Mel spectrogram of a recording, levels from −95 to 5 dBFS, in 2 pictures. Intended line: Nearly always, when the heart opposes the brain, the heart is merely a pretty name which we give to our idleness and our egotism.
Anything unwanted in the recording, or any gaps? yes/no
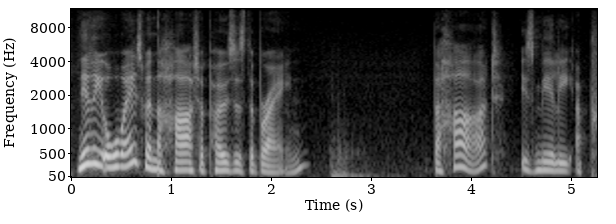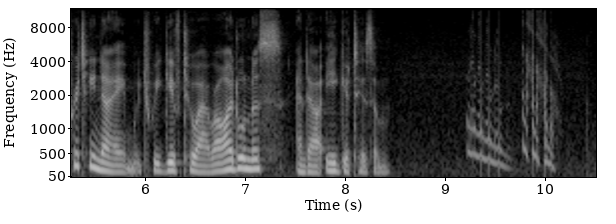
yes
